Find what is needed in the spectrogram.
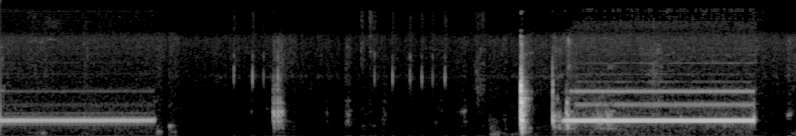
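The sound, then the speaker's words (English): Telephone dialing and ringing as a number is called back after the other party hung up: a steady electronic phone tone holds for over a second, a few faint clicks and one sharp click follow, then another long, even tone sounds. No voices. “Hold on, they hung up. What the f- we're calling back.”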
